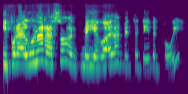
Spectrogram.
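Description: This woman speaks a little fast in a higher register, and the audio has its highs cut off. She's a psychic guest with a Mexican Spanish accent, chatting casually and telling anecdotes. She often slips English phrases into her Spanish and acts out the quotes with animation.

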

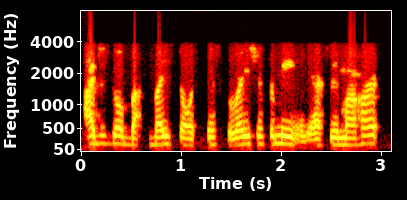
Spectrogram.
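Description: A man telling his story over a phone-like line, his slightly high, husky voice jumping up whenever he acts out what others said. The sound is dry and narrow, with no room around it. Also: fast, no echo. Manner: animated, acts out quoted dialogue. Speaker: photographer, guest. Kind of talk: casual storytelling.

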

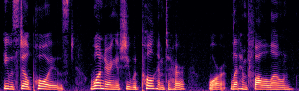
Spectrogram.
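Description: A woman reading a novel aloud in measured, steady audiobook narration. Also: fairly low pitch.

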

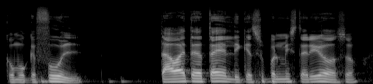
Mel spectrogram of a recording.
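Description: A smooth, resonant male voice with a Dominican accent and a medium pitch. He hosts a casual movie podcast, speaking colloquially and mixing in slang and English words. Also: steady tone, normal speed. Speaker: podcast host. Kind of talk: casual film podcast chat.

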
